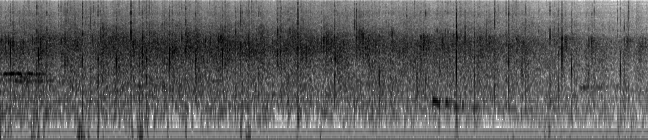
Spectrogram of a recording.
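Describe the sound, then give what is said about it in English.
An audience claps steadily, a dense and continuous wash of many hands with no pauses, holding at an even, fairly loud level throughout. “The way you are clapping shows you don't understand the thing self.”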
